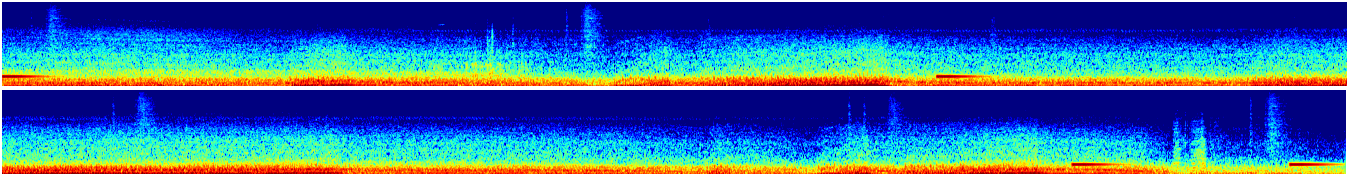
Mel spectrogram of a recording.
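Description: A truck's diesel engine rumbles steadily, revving up and down as it shifts gears.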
